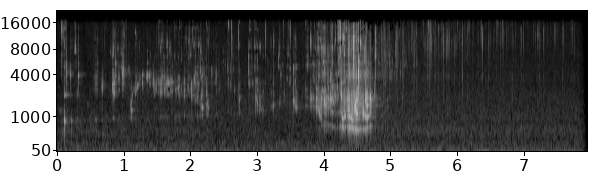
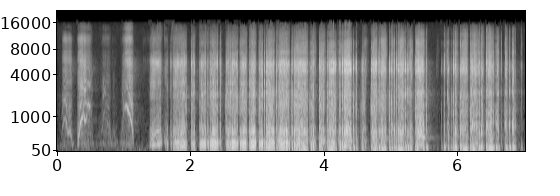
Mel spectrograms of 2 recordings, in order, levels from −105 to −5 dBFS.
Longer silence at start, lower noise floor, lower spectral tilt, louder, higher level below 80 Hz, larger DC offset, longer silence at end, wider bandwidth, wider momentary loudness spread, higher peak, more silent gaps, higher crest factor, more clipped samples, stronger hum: about the same, 0.1 s vs 0.05 s; first, -71 dBFS vs -47 dBFS; second, 3 dB/octave vs -2 dB/octave; second, -38 LUFS vs -21 LUFS; second, -80 dBFS vs -42 dBFS; neither; first, 2.4 s vs 0.15 s; about the same, 16.5 kHz vs 17 kHz; first, 28 LU vs 10 LU; second, -8 dBFS vs 0 dBFS; neither; first, 38 dB vs 22 dB; neither; neither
